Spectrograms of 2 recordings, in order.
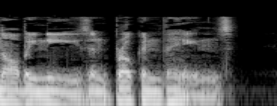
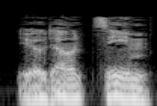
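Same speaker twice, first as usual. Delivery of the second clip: slow, higher, strange rusty voice; rusty growl; 6 semitones higher, slower than usual. Acted. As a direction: growl it slowly from the shadows. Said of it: "a rusty-sounding voice growled".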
